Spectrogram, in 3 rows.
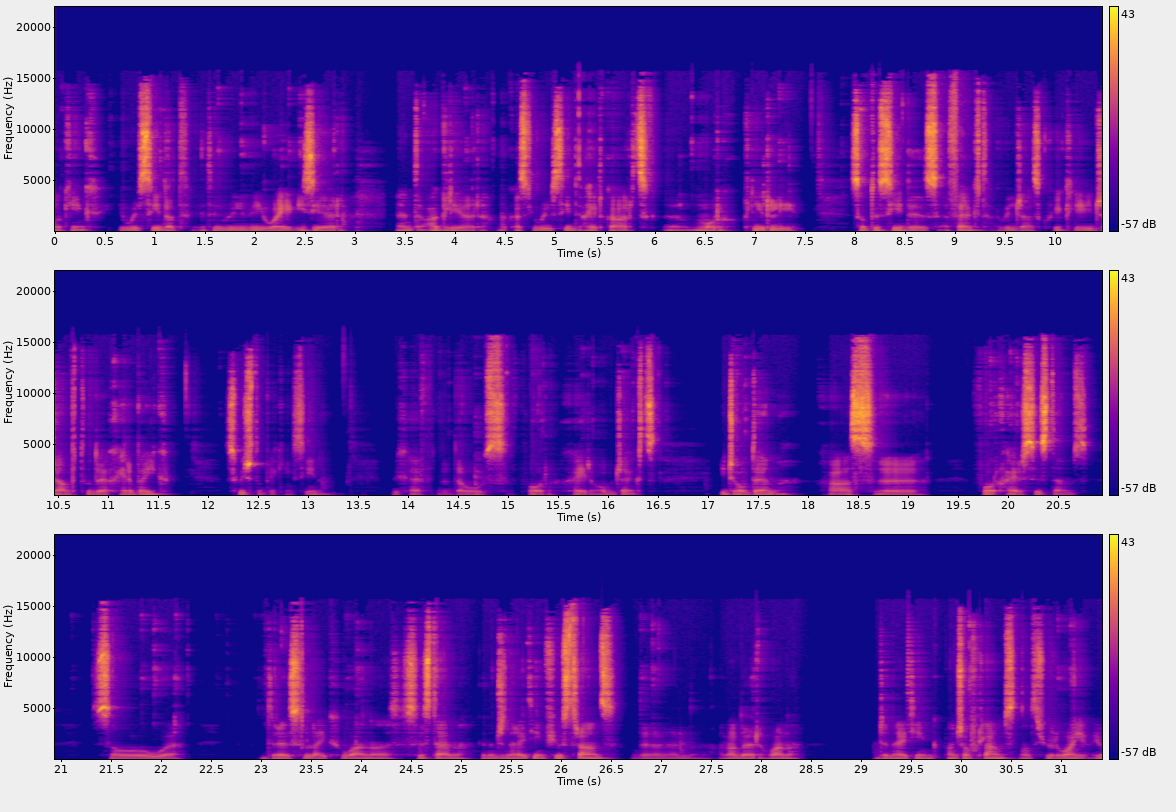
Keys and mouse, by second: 0.4 d, 0.5 d, 0.6-14.5 drag, 0.6-3.5 middle drag, 0.6-3.5 right drag, 1.3-2.5 d, 13.4 Tab, 15.1 click, 15.4 g, 15.5 click, 16.3 click, 17.1 click, 18.2 a, 19.7 middle click, 20.0 middle click, 21.1 click, 23.7 click, 26.7 click, 29.8 click, 30.8 click.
